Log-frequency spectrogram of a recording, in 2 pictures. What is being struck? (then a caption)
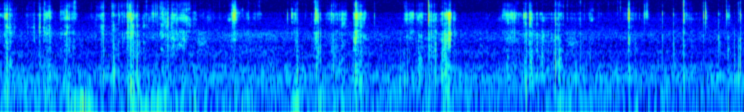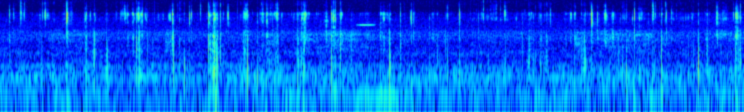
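Woody pine cone. A small, dry brown pine cone is held in both hands close to the mic while fingertips and nails rub and scratch its rigid woody scales. The result is a quiet, steady stream of dense, crackly scratching with many sharp, bright clicks, over a faint low hum.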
